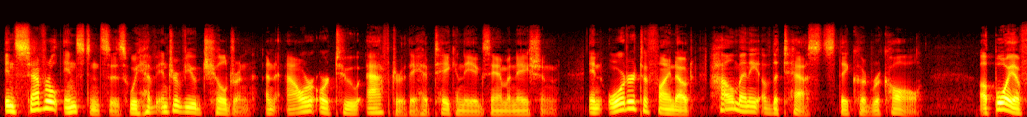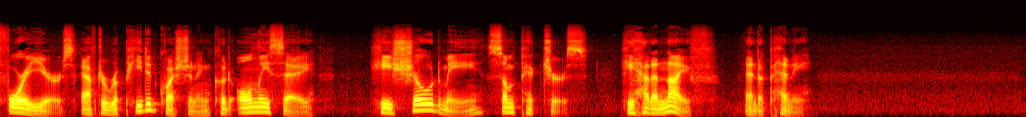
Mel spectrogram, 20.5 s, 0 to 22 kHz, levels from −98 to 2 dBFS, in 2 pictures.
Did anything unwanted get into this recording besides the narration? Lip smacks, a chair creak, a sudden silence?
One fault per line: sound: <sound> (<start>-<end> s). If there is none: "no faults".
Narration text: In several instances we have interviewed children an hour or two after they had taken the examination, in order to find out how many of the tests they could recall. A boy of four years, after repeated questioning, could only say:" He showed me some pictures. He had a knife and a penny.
no faults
